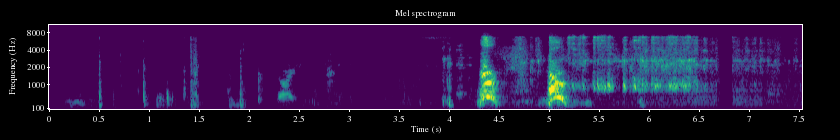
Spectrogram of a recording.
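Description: Faint scattered sounds give way to a burst of dog barking and yipping midway, fairly close, trailing into a noisy stretch.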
